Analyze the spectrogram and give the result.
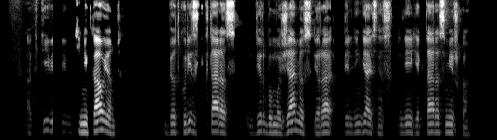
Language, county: Lithuanian, Vilnius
